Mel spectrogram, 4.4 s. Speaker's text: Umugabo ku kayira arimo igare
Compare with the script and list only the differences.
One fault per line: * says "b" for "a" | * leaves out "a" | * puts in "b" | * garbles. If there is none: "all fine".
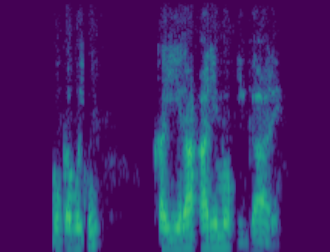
all fine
